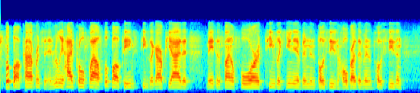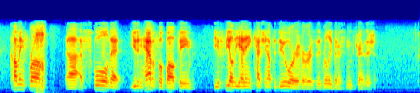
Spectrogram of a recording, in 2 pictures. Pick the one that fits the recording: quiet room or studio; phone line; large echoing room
phone line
